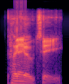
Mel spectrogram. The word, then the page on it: peyote: British English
